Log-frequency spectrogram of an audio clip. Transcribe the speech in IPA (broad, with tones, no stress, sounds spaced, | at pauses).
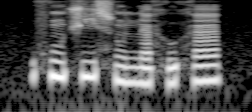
f ũ˧ ʃ i˧ s ũ˨ n ã˨ h u˨ h ã˧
